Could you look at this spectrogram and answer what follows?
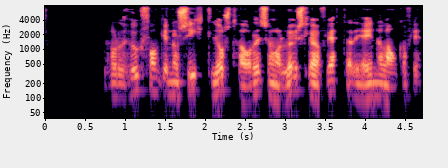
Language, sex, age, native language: Icelandic, male, 40-49, Icelandic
